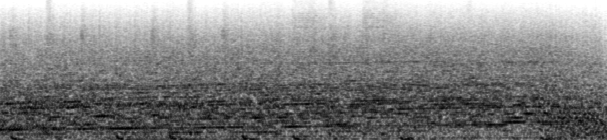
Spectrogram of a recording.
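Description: Race car engine at full throttle on a chassis dynamometer, its pitch climbing steadily over about five seconds through a power run.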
